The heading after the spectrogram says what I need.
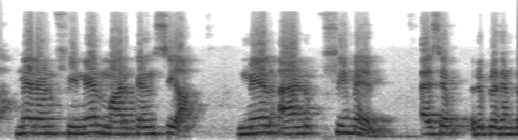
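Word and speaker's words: Marchantia: Mail मार्केंसिया अपना अपना pronunciation कर लीजिएगा, मार्चेंटिया जो भी है, अलग अलग लोग, ठीक है। मेरा प्रोनाउंसिएशन है मार्केंसिया।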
